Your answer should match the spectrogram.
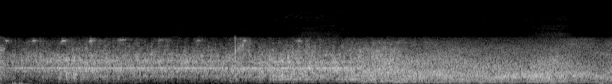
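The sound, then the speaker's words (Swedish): A slanted four-cylinder rally car engine idles at a rally in Sweden, a loud, steady, lumpy rumble with a gritty, chattering edge that holds without revving for the whole stretch. “Det hörs till Tranås, fan, när man ställer vinkelfiran på tomgång här.”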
